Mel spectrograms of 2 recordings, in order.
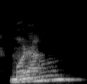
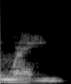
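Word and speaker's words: Edgar Morin: Morán Edgar Morán moren Morín se escribe con i Morán se eh dice en español pero en francés donde es él se dice morin Así que como ustedes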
